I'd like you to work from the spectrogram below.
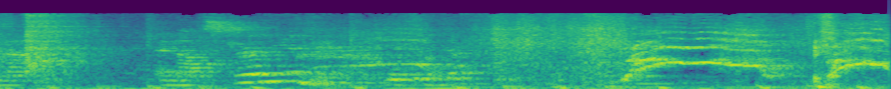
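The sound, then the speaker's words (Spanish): A man lets out sudden, high-pitched frightened screams and yelps, loud, amid a noisy, bustling background with other voices, reacting to a prank in which a friend disguised as a doctor comes in with a syringe in his hand. “ahorita entra el, amigo disfrazado como de médico con una jeringa en la mano y este todavía no lo ha visto, pero mire el grito que pega ahorita.”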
